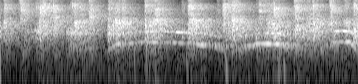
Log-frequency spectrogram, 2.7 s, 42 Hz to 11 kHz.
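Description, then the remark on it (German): A crowd applauds performance artist Bridge Markland on Radio 1 with dense, steady clapping that fills the whole stretch at an even, fairly loud level, individual hand claps blurring into a continuous wash, with a faint tonal whistle or cheer riding on top. “Ich bitte Sie um einen großartigen Applaus für die Performance-Künstlerin Bridge Markland.”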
